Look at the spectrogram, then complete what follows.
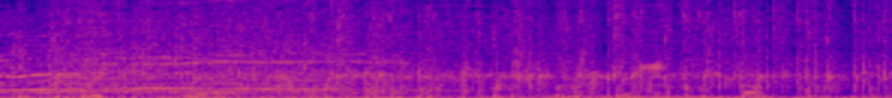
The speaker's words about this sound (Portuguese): Então eu queria aproveitar e uma salva de palmas para Paulo Macedo.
